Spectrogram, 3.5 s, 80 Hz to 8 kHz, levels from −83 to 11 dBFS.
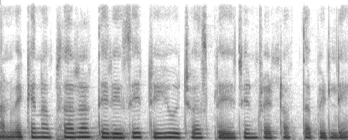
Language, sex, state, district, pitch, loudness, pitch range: English, female, Punjab, Kapurthala, 240 Hz, -13 LUFS, 230-250 Hz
